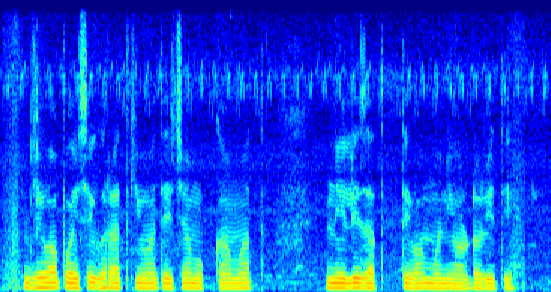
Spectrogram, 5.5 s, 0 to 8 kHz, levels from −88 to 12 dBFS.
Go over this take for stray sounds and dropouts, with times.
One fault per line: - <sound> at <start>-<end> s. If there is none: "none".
- dropout at 3.8-4.0 s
